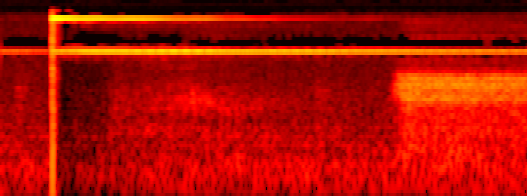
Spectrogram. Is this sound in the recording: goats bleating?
no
